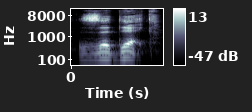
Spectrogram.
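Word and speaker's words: צֶדֶק: That's the one that is pronounced Zidquateca. Zidquateca. The second one has 3 letters. Do you see it? That is Zedek.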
